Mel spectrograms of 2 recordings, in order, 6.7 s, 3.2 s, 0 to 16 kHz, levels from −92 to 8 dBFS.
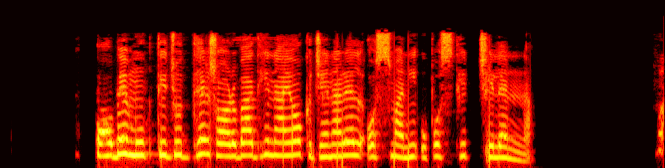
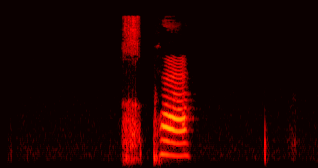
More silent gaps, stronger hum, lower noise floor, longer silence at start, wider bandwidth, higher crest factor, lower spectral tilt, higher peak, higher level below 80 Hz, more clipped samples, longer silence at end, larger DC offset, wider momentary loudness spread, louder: first, 4.72-4.78 s, 5.43-6.53 s vs none; neither; first, under -90 dBFS vs -79 dBFS; second, 0.95 s vs 1.2 s; second, 8.4 kHz vs 11.5 kHz; about the same, 16 dB vs 20 dB; first, -3 dB/octave vs -1.5 dB/octave; first, -2 dBFS vs -20 dBFS; first, -54 dBFS vs under -90 dBFS; neither; second, 0 s vs 1.3 s; neither; second, 8 LU vs 14 LU; first, -15 LUFS vs -35 LUFS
